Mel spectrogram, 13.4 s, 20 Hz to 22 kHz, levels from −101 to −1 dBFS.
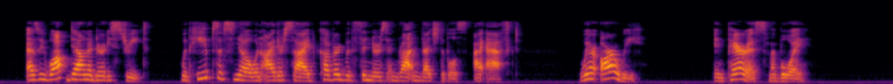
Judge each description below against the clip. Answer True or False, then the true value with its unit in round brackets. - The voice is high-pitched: True (200 Hz)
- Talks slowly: True (130 wpm)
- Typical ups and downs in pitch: False (5.8 semitones)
